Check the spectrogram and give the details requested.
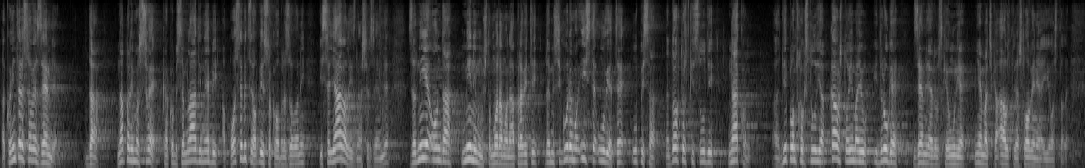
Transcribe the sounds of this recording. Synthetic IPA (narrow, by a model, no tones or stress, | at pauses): akojint̪e̞ɾe̞so̞ʋe̞ze̞mʎe̞̰ | d̪anapɾaʋimo̞sʋe̞kako̞bise̞mlˠaːd̪ine̞bia̰po̞ːse̞bit̪seʋiso̞koobɾazo̞ʋaniː | se̞ʎaːʋaliːznaʃe̞ze̞mʎe̞ | zaɾnije̞o̞nd̪aminimumʃt̪o̞mo̞ːɾamo̞napɾaʋit̪id̪aimosiɡuɾamo̞ist̪e̞uːʋje̞t̪e̞upisanad̪o̞k̚t̪o̞ɾskisuːd̪inako̞n | d̪iplˠo̞msko̞ɡst̪uːd̪ijakao̞ʃt̪o̞imajuid̪ɾuɡe̞ze̞mʎeevɾo̞pske̞uːnije̞ɲe̞mat͡ʃkaʔaust̪ɾijaslˠo̞ʋe̞nijaio̞st̪a̰lḛ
